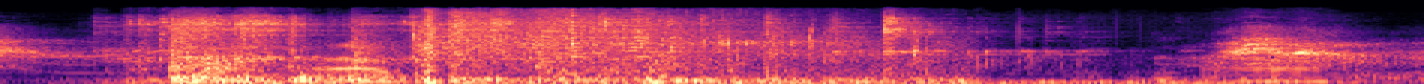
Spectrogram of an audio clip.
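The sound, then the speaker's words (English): A mirror shatters in a loud, bright crash in a studio, mixed with a black cat's meowing and the clattering of a knocked-over ladder in a busy burst of noise lasting a few seconds. “In fact, we wouldn't even care if a black cat entered the studio, knocked over a ladder, and broke our mirror.”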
